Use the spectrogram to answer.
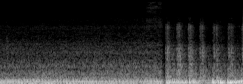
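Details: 1989 Toyota Supra revived after 8 years abandoned, struggling to stay running on the drive home with a vacuum line missing: a rough, stumbling engine, then heavy deep knocks rising with revs, a bad rod knock.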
